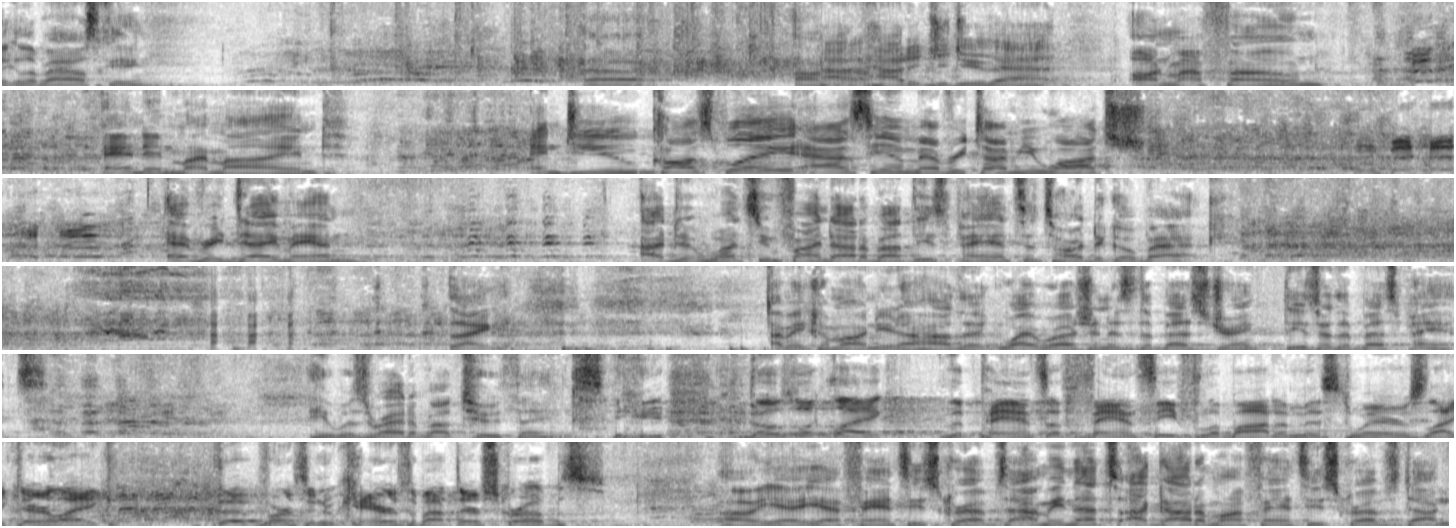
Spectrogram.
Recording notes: Live from the LOL Comedy Club in San Antonio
